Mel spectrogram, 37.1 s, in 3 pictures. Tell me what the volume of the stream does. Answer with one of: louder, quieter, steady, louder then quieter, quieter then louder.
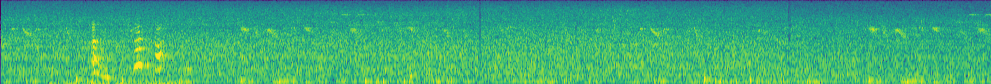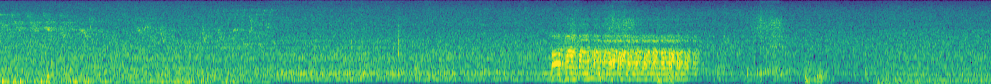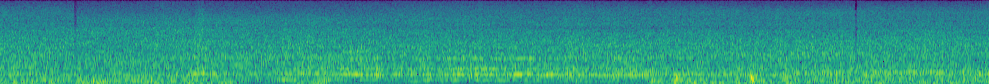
quieter.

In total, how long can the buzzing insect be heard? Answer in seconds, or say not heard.
37 s.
